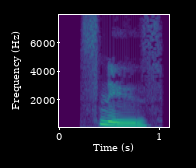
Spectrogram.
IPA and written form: snuːz (snooze)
